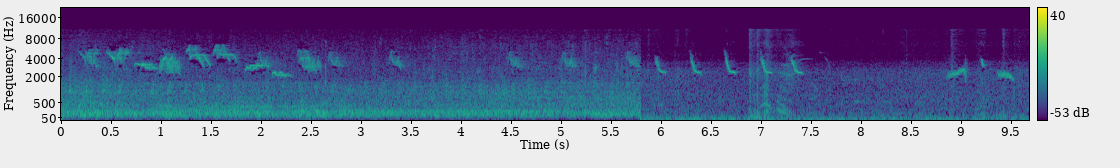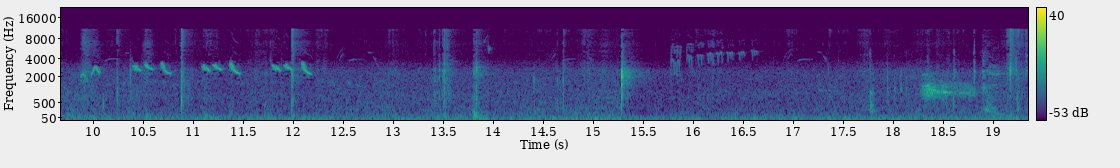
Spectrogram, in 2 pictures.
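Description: Small birds chirping in quick, repeated short calls. For the first several seconds they sit over a steady low hum, which cuts off suddenly. A few sharp clicks follow later, the loudest about two-thirds of the way through.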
